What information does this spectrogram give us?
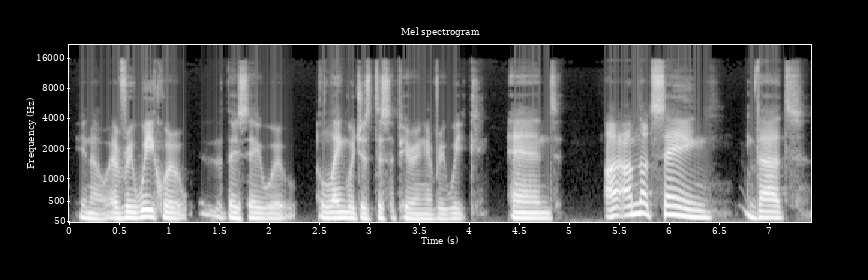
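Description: A man in his thirties from Taiwan, a native Taiwanese speaker, talking reflectively as an interview guest in a halting, thoughtful way, often circling back to rephrase. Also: medium pitch, lively intonation, gravelly, mellow, no room sound, studio quality. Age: 30s. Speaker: podcast guest, artist.

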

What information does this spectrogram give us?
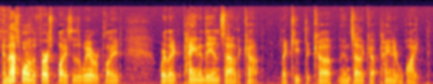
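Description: A man's voice: sits low, fairly quick, darkish tone. A man hosting a casual podcast chat in an easygoing, teasing way. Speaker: podcast host. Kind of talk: casual chat about golf.

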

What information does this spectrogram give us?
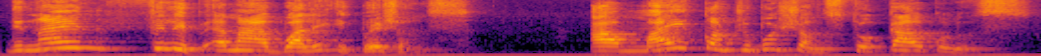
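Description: A middle-aged man from Nigeria, a native Igbo speaker, giving a rehearsed lecture in short declaimed phrases with dramatic pauses, filmed in a studio on a lapel mic. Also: high voice, sing-song.

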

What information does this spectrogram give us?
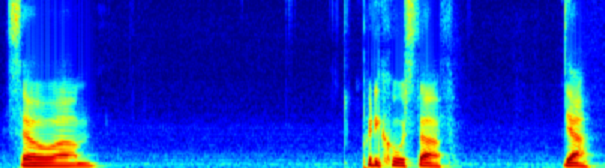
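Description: A man's voice: mid-range voice, level tone, very slow, a little mellow. A man in his forties hosting market news in a casual, loose way, with many fillers and restarts, speaking English as a second language from a home studio on a close mic. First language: not English. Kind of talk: casual screen-share news commentary.

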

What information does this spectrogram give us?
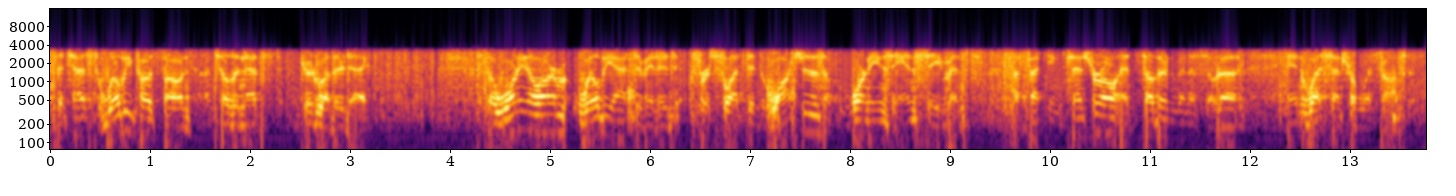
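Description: A man's voice: fairly low pitch, normal speed. A man's voice reading a formal scripted announcement over a radio broadcast. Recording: tinny noisy radio stream.

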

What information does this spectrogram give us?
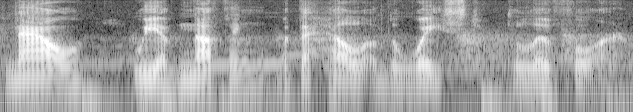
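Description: Man acting a low-voiced, bitter old scientist. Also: expressive, takes it slowly, music in the background, full character voice. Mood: bitter, accusing. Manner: grave, accusatory. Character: bitter vengeful older male scientist confronting a traitor. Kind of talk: video game character dialogue.

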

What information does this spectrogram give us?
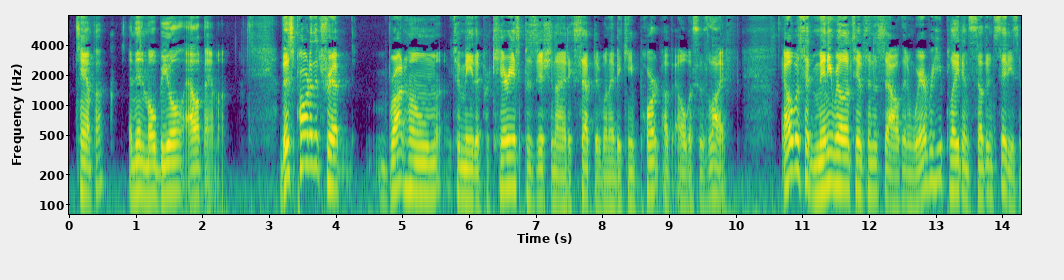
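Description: Guy reading a memoir out loud, real expressive n dramatic, pitch goes up and down, casual asides. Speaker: host reading a memoir aloud. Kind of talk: expressive read-aloud storytelling with casual asides.

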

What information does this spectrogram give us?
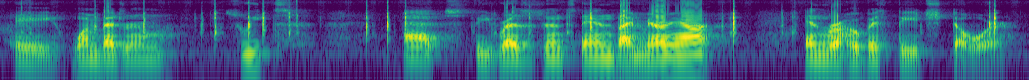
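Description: A young man giving a casual, unhurried tour of a hotel suite, filming on a handheld phone, with fillers and restarts. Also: low voice, a little mellow, muffled recording, slight background noise. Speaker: vlogger. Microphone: handheld phone camera.

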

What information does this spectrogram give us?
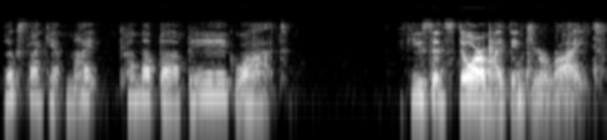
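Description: An older woman and preschool teacher reading a picture book aloud at home, pausing to ask the children questions. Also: medium pitch, gravelly, a little hiss or hum. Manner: expressive read-aloud, asks children questions. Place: home room, indoors. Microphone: webcam at desk. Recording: dull lo-fi webcam audio.

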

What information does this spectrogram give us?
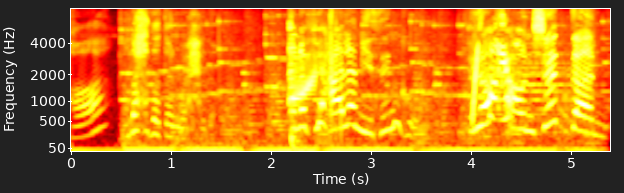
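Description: A woman voicing an excitable, mischievous ten-year-old boy in a cartoon dub, exclamatory and playful. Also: extremely high pitch, moderate pace, loud music behind the voice. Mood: amazed. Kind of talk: cartoon voice acting, Arabic dub.

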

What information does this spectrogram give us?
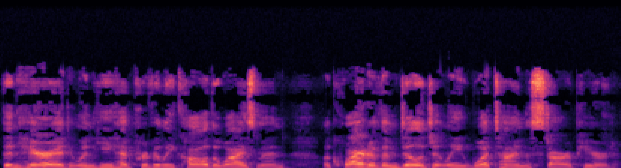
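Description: A woman reading a Bible story aloud from a picture book in measured, scriptural phrasing, as a Sunday school storyteller. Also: mid-range voice, a little mellow.

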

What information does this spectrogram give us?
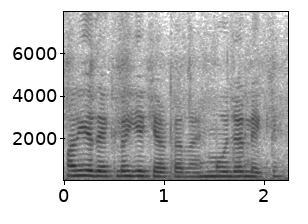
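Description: A woman's voice: a little high, flat delivery, brisk, a little mellow. A woman talking to her pet parrot at home in doting, sing-song baby talk. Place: living room at home, indoors. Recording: home phone video with background noise.

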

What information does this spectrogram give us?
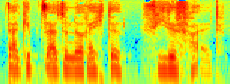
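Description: A woman's voice: fairly low pitch, fairly even intonation, unhurried, vocal fry, warm tone, husky, no room sound. A middle-aged woman from northern Germany, a professor, explaining things in a friendly interview with some fillers. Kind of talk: interview answers.

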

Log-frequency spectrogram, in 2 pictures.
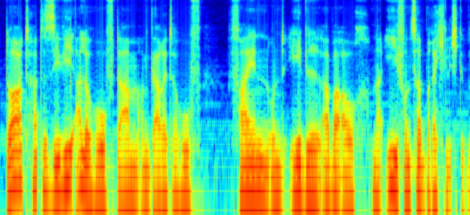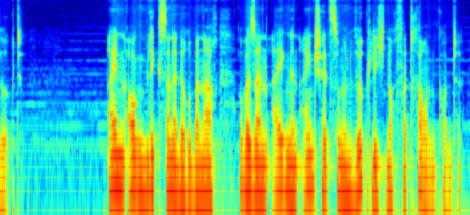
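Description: A man's voice: mid-range voice, warm tone. A man narrating a scripted fantasy audio drama as the storyteller.

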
